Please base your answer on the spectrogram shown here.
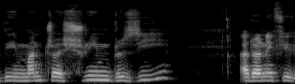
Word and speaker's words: Shreem Brzee: i also used other things like the mantra shreem brzee i don't know if you've ever heard of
